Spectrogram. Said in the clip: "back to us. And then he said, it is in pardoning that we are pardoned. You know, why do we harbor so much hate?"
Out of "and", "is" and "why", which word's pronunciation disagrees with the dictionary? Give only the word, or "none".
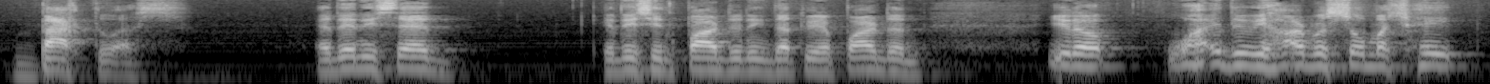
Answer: is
